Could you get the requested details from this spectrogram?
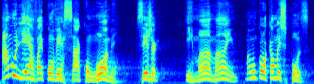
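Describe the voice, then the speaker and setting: High-voiced Brazilian pastor in a reverberant church. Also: male voice, a little slow. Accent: Brazilian Portuguese. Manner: animated storytelling, acting out scenes and counting aloud. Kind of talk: sermon. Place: church sanctuary. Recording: long church-hall reverb.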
